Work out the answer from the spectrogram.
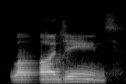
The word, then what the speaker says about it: Longines: Pronounce this watch company for me, Brent. Longines.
